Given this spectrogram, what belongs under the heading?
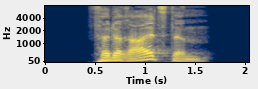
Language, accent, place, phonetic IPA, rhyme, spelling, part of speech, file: German, Germany, Berlin, [fødeˈʁaːlstəm], -aːlstəm, föderalstem, adjective, De-föderalstem.ogg
- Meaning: strong dative masculine/neuter singular superlative degree of föderal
